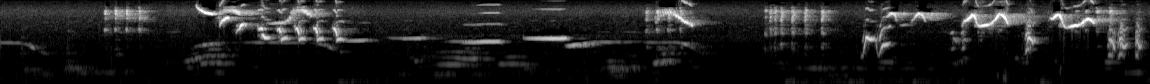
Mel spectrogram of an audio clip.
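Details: Brown-chested jungle flycatcher kept as a cage bird and singing persistently, delivering jumbled high twittering trills, clear mid-pitched whistled notes, then a rapid run of sharp, zigzagging high phrases toward the end.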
